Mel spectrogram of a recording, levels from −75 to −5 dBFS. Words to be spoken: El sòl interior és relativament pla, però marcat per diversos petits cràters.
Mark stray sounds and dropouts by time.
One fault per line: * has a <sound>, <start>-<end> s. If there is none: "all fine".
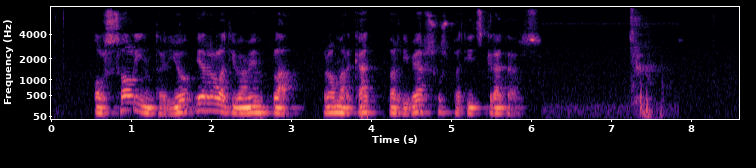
* has a sneeze, 7.2-7.8 s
